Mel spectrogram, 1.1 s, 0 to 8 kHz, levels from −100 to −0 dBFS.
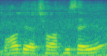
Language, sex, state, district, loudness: Hindi, male, Bihar, Vaishali, -12 LUFS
